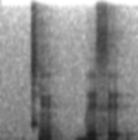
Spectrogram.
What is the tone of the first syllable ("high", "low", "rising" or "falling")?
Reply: low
